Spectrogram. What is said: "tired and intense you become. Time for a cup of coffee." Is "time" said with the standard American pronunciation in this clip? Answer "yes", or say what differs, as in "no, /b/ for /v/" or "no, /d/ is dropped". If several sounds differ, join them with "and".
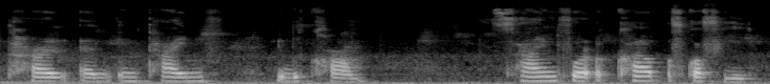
no, /s/ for /t/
